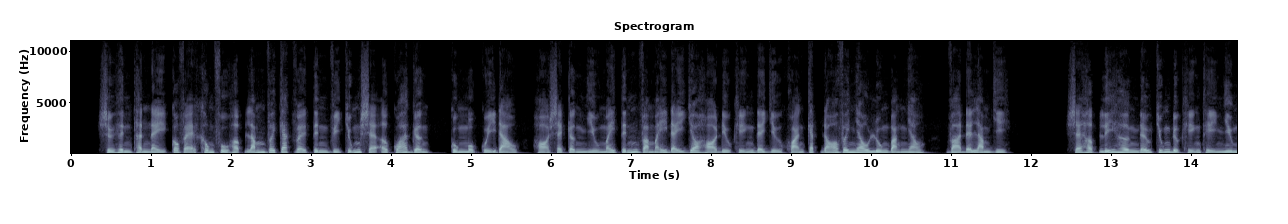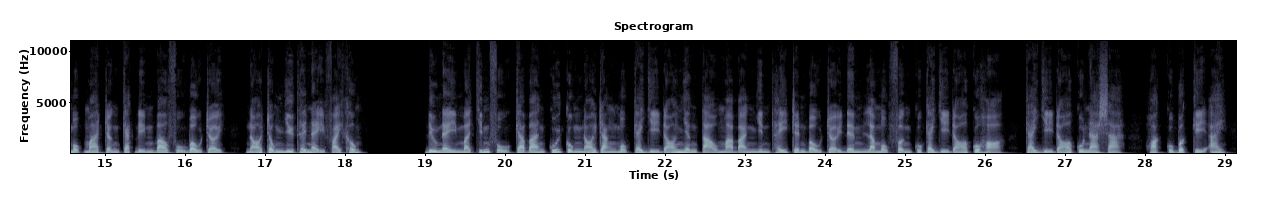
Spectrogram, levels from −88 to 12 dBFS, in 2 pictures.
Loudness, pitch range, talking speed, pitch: -22 LUFS, 110-150 Hz, 245 wpm, 125 Hz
